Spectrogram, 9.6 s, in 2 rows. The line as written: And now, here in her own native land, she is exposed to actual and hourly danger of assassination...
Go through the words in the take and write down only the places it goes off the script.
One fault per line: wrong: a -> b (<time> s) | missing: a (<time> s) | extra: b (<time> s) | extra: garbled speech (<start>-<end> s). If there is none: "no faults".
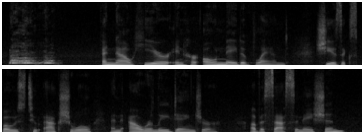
no faults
